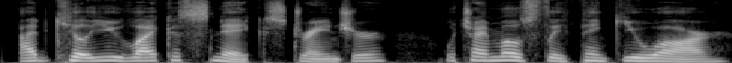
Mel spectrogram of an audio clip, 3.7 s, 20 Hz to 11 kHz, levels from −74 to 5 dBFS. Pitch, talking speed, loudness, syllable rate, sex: 150 Hz, 215 wpm, -19 LUFS, 5.3 syllables/s, male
